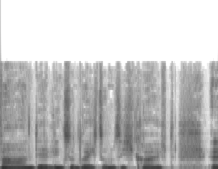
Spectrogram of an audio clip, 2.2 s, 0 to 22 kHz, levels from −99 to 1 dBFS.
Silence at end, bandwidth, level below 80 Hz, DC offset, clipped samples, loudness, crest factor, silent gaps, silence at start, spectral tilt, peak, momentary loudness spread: 0 s; 14 kHz; -66 dBFS; under 0.1%; under 0.1%; -28 LUFS; 16 dB; none; 0 s; -5.5 dB/octave; -12 dBFS; 8 LU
